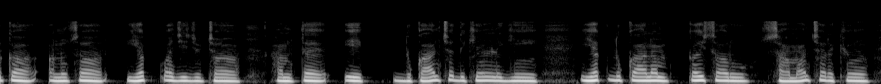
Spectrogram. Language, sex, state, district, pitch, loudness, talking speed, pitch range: Garhwali, male, Uttarakhand, Tehri Garhwal, 165 Hz, -16 LUFS, 130 wpm, 155-180 Hz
